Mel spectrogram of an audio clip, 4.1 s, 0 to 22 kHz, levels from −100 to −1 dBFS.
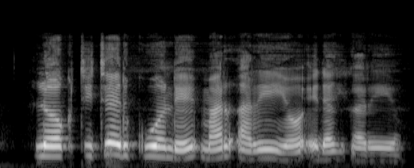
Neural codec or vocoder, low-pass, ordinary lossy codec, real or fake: none; 10.8 kHz; none; real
